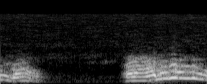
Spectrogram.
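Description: A man lecturing in Urdu: a few words, a pause of under a second, then a drawn-out voiced syllable as speech resumes.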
